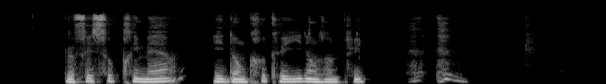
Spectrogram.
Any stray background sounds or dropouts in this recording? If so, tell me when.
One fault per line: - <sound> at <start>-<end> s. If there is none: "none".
- throat clearing at 4.1-4.7 s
